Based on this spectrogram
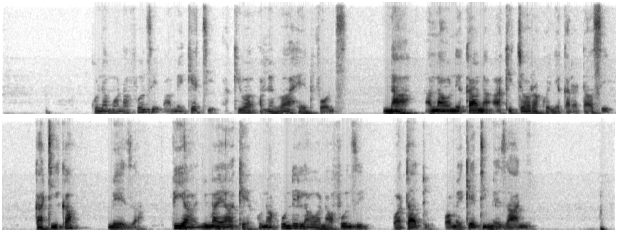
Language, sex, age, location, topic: Swahili, male, 18-24, Nairobi, education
